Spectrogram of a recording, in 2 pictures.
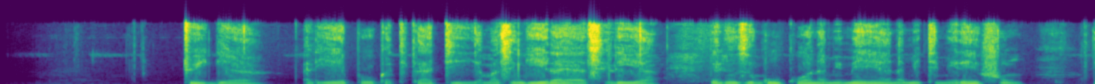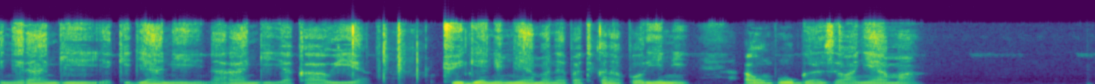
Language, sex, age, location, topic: Swahili, male, 25-35, Dar es Salaam, agriculture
